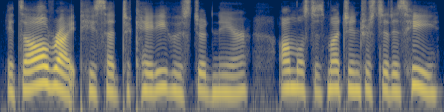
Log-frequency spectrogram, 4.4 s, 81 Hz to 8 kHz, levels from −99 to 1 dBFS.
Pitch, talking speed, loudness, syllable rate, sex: 200 Hz, 215 wpm, -20 LUFS, 5.2 syllables/s, female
